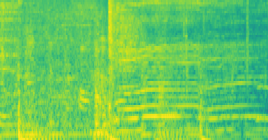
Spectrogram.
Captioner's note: bang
